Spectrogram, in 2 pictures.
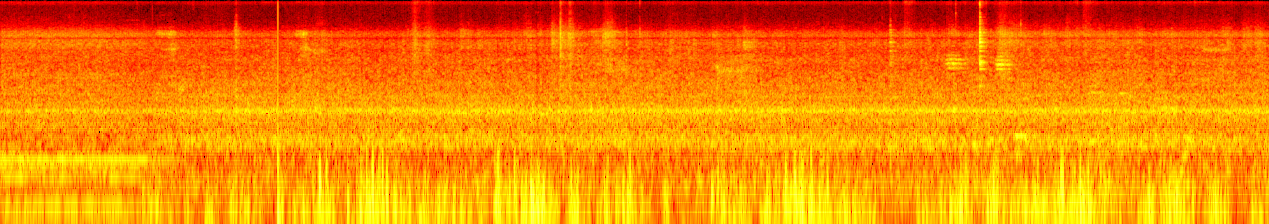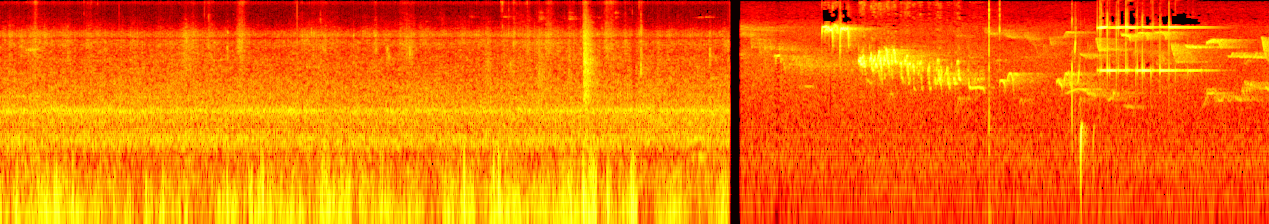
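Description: Soft scraping and thudding of cooked biryani rice being scooped onto a steel plate and worked by hand, irregular and uneven, over a steady high hum. About twenty seconds in this stops suddenly and gives way to bird chirps, with a short high chime near the end.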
